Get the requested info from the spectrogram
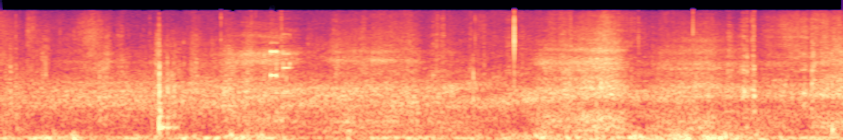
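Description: A few faint clicks from a LiPo battery and its lead being handled close to the microphone, over a low rumble of wind on the microphone.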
